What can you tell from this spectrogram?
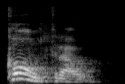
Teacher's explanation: Este U com a braquia é uma vogal, ele é fraquinho, é um som fraquinho, na verdade não é vogal, é uma semivogal. Porque ele tem um som fraquinho de náutico, é um fraquinho.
